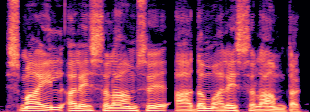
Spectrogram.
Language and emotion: Urdu, neutral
